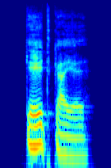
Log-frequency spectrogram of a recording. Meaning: extremely greedy, avaricious
- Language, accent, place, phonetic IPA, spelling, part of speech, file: German, Germany, Berlin, [ˈɡɛltˌɡaɪ̯l], geldgeil, adjective, De-geldgeil.ogg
